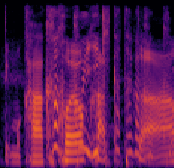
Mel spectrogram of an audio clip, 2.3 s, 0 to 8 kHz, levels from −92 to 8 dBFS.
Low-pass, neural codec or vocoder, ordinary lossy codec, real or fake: 7.2 kHz; none; none; real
